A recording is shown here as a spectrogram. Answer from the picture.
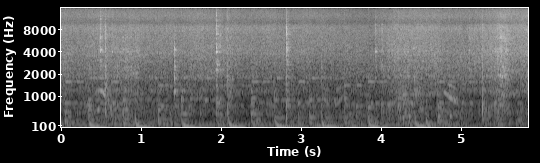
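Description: Drumstick pieces with onion and tomato sizzling in oil in an aluminium pressure cooker, stirred with a metal spoon that scrapes and clinks against the pot several times.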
